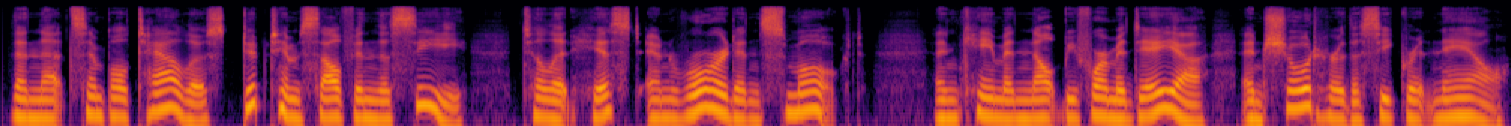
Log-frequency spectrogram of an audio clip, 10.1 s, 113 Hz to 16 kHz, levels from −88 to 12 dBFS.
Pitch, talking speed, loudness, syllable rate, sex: 170 Hz, 165 wpm, -16 LUFS, 4.5 syllables/s, female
